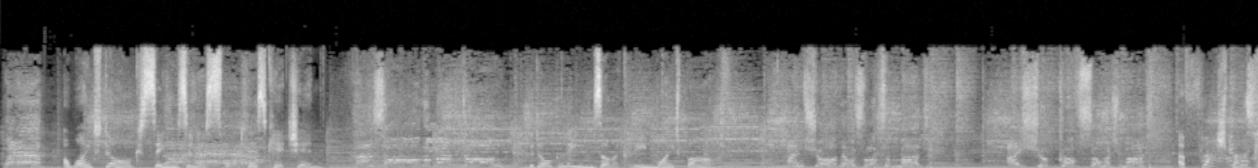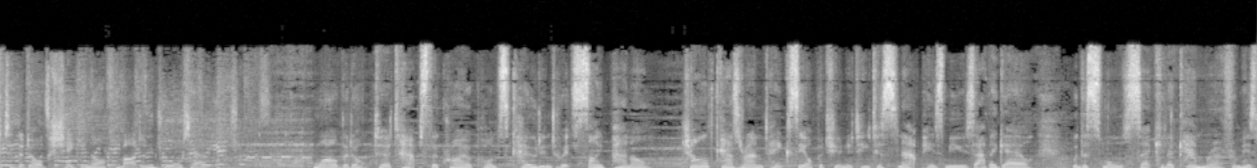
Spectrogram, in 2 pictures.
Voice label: AUDIO DESCRIPTION

